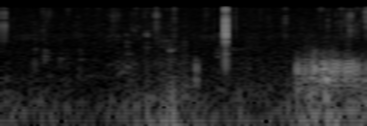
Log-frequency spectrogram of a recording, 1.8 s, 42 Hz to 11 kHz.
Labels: {"label": "biophony, low growl", "recorder": "SoundTrap 300"}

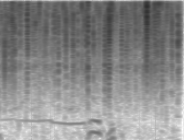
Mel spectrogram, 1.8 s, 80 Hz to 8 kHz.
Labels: {"label": "biophony, cascading saw", "recorder": "SoundTrap 600 or HydroMoth"}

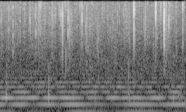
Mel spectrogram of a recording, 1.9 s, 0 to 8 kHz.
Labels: {"label": "biophony, midshipman", "recorder": "SoundTrap 500"}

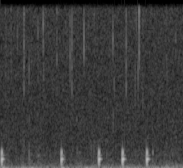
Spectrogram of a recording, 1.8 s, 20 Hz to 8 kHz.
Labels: {"label": "biophony, knock croak", "recorder": "SoundTrap 300"}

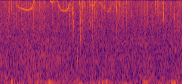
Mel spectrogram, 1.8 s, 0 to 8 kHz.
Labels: {"label": "biophony, dolphin", "recorder": "SoundTrap 500"}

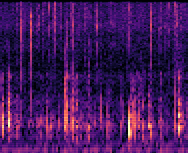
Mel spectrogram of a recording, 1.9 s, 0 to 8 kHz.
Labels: {"label": "biophony, sea urchins (Echinidae)", "recorder": "SoundTrap 600 or HydroMoth"}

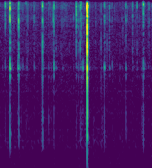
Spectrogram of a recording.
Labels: {"label": "ambient", "recorder": "HydroMoth"}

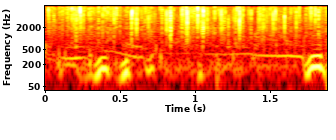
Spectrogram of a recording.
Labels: {"label": "biophony, cascading saw", "recorder": "SoundTrap 600 or HydroMoth"}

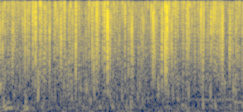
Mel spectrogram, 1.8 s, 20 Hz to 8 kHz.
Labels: {"label": "biophony, cascading saw", "recorder": "SoundTrap 600 or HydroMoth"}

